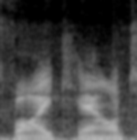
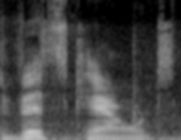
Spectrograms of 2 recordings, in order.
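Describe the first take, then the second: First: The word is said without an S sound. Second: The word is said with an S sound. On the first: The speaker calls it right. "The S is silent" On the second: The speaker calls it wrong. "it's not pronounced Viscount"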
